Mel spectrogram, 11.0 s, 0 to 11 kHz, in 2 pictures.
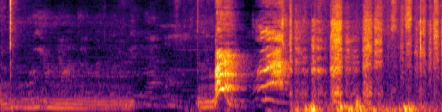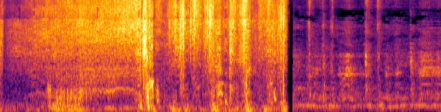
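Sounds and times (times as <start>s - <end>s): dog panting and snuffling: 3.6s - 5.6s.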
